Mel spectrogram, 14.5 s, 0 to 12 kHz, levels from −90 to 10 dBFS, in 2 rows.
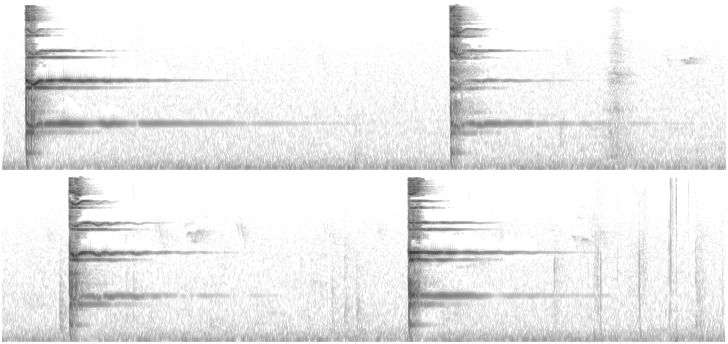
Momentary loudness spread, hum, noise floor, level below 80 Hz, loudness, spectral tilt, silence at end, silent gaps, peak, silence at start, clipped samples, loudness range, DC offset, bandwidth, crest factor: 27 LU; none; -60 dBFS; -60 dBFS; -19 LUFS; 2.5 dB/octave; 2.45 s; none; -2 dBFS; 0.25 s; under 0.1%; 7 LU; under 0.1%; 12 kHz; 28 dB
